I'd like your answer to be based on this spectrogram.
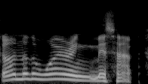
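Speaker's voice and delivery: high, mock bored aside, pitched well up; a hammed-up sigh at yet another fault; mock weary remark. Jamie Lee Curtis character shrugging at the broken lift, high mock weariness. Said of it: "Jamie Lee Curtis is like".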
